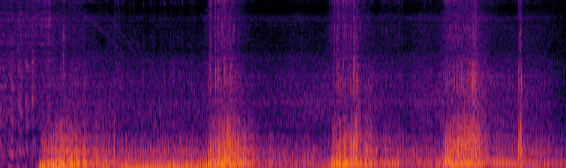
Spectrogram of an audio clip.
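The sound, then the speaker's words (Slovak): A Ford car engine, started by remote start, fires up and idles with a deep rumble, then revs loudly in three sharp bursts set off by pressing the remote button, each rising and falling back to idle, with no talking. “Motor sa ozve ľahkým burácaním, No a ak máte pocit, že ste ešte susedov nezabudili alebo nevytočili do správnych susedských otáčok, môžete motor s tlačením tlačidla poprosiť, aby sa predviedol silnejšie.”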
